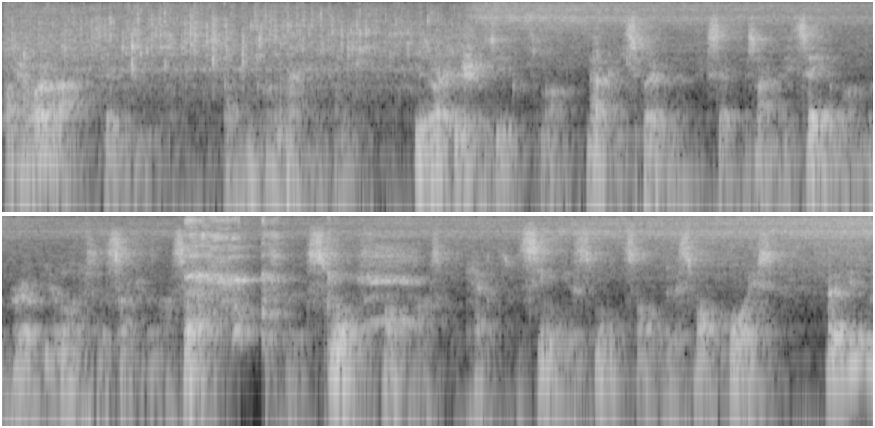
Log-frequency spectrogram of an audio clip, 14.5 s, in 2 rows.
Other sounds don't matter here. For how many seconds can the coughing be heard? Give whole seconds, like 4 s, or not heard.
2 s.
